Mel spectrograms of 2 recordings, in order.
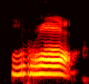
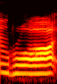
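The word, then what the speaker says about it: ر: When your tip of the tongue touches the upper hard palate, you will be able to say lam, noon, and ra. While you have to say ra, it will be heavier or full mouth.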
